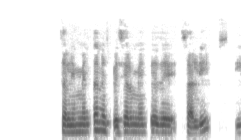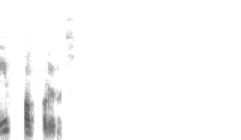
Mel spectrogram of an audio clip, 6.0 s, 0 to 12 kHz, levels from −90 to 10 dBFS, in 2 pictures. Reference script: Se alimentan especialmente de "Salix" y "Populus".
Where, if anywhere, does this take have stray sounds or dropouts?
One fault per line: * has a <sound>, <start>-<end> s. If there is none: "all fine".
all fine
